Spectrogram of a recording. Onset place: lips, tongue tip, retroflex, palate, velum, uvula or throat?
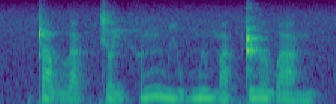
retroflex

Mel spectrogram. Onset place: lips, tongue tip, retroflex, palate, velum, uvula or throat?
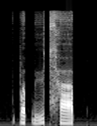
lips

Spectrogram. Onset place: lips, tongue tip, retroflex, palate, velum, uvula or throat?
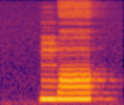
lips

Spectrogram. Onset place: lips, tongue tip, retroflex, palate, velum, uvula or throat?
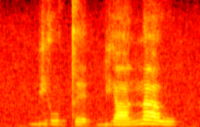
lips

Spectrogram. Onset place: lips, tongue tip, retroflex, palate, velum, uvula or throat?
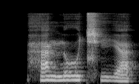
throat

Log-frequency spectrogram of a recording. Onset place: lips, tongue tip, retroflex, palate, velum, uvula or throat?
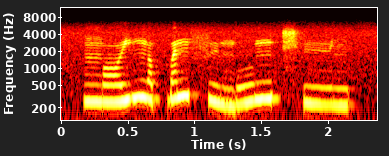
velum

